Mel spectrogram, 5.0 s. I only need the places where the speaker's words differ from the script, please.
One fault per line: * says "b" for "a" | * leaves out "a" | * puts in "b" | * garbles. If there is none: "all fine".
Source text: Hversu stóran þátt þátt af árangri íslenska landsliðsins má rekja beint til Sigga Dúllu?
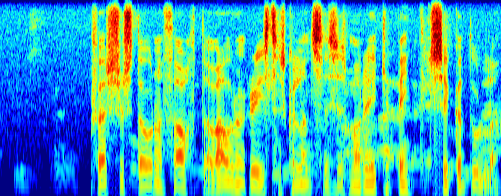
* leaves out "þátt"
